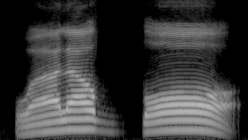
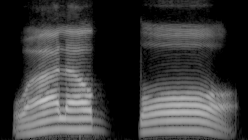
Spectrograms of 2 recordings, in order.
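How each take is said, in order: Both takes have the same delivery.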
